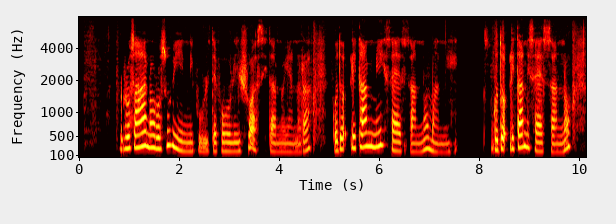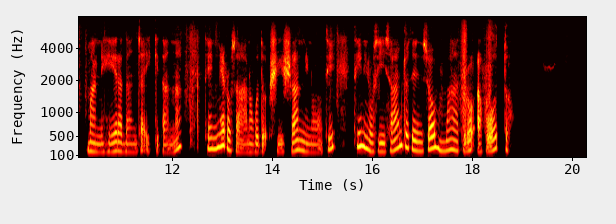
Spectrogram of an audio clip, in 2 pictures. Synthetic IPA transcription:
ɾɔsaːnɔɾɔsʊbiːnːɪfʊ̰lt̪ɛfoːliːʃːɔɐsːɪ̥t̪ɐnːɔjɐnːɐɾɐ | ɔd̪ʔɪt̪ɐnːɪsɐjsːɐnːɔ | ɡɔd̪ɔʔɪt̪ɐnːɪsɐjɐsːɐnːɔ | mɐnːɪɦe̞ːɾɐd̪ɐnt͡ʃːɐ̰ʔɪ̰kːɪt̪ɐnːɐt̪ɛnːɛɾɔsa̰ːnɔɡɔd̪ɔ̰ʃiːʃːɐnːɪnoːt̪ɪt̪ɪnɪɾɔsiːsaːnt͡ʃːɔt̪ɛnsɔmaːt̪ɪɾɔ̰ʔɐfɔ̰ːt̪ːɔ

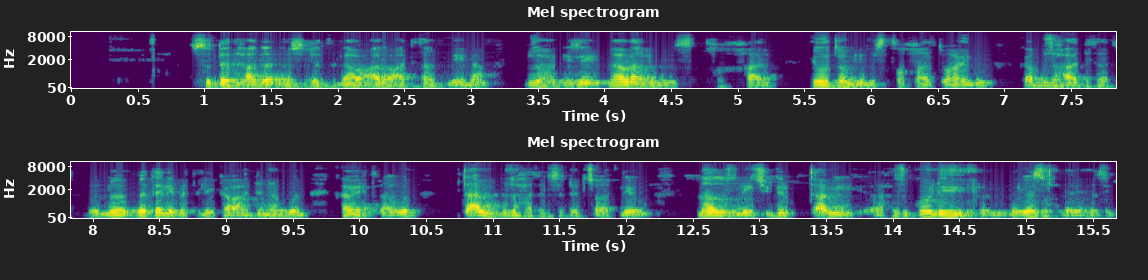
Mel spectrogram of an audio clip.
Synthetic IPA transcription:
sɨd̪ːɐt̪ħad̪ɐnaβsɨd̪ːɐt̪laβʕaɾɐwʕa̰d̪ːɐt̪ʰat̪nɐjna | bɨzuħaɡize̞naβɾalɨmɨt͡sʼt̪ʰːɨ̥xɨxxal | hiwot̪ʰo̞mlɨmɨt͡sʼt̪ʰɨxɨhalt̪ʰɐβahilu | kʰaβbɨzuħaʕad̪ːɐt̪ʰat̪bɐt̪ʰɐlɐjbɐt̪ʰɐlɐjkʰaβʕad̪ːɨnawʊnkʰaβʔeɾt̪ʰɨɾawʊn | b̥ɨt̪ʼaʕmibɨzuħazɨnsɨd̪ːɐt̪sɐβat̪niɾu | nazozɨnɐjt͡ʃɨɡːɨɾbɨt̪ʼaʕmiħɨzɡolihukɐnnɐbɐzɨħlɐjuħɨzi

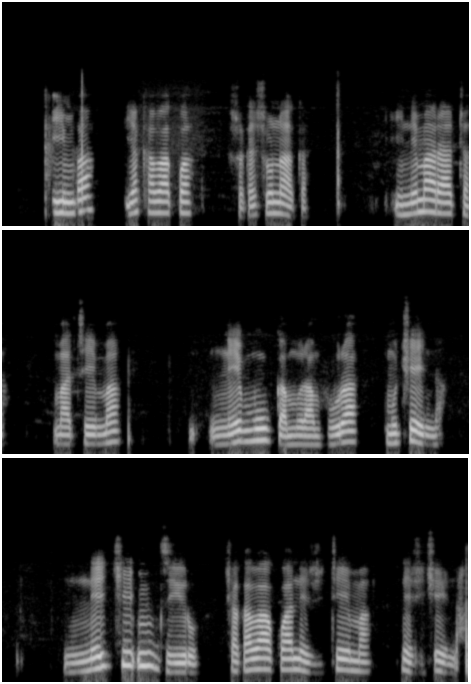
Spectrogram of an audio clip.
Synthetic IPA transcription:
imba | jakʰaʋakwa | ʐ̥akaʃo̞naːka | ine̞maɾatʰa | matʰe̞ma | ne̞muɡʱamuɾaɱvuɾa | mut͡ʃe̞ːna | ne̞t͡ʃid͡ziɾo̞ | t͡ʃakaʋakwane̞ʐitʰe̞ma | ne̞ʐit͡ʃe̞ːna

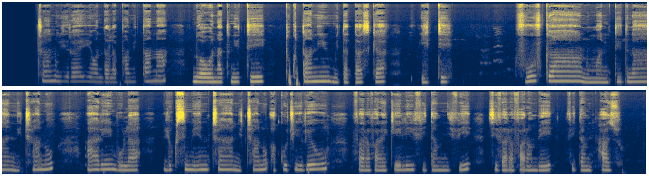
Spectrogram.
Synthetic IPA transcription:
ʈ͡ʂanuiɾajewand̪aləpʰamit̪anə | nuawanat̪init̪i | t̪uku̥t̪animit̪ad̪̥asi̥kʲə | it̪i | v̥uvu̥kənumanid̪̥id̪inəniʈ͡ʂanu | aɾimbulə | luksimeniʈ͡ʂəniʈ͡ʂanuʔakuʈ͡ʂiɾew | v̥aɾavaɾakʰeliv̥it̪aminiv̥i | sivaɾava̰ɾambe | v̥it̪aminihazu̥

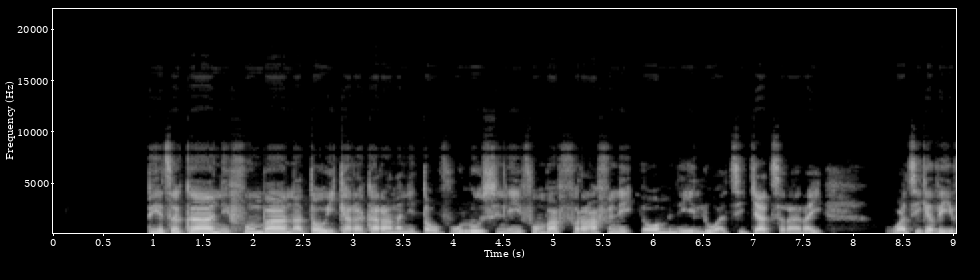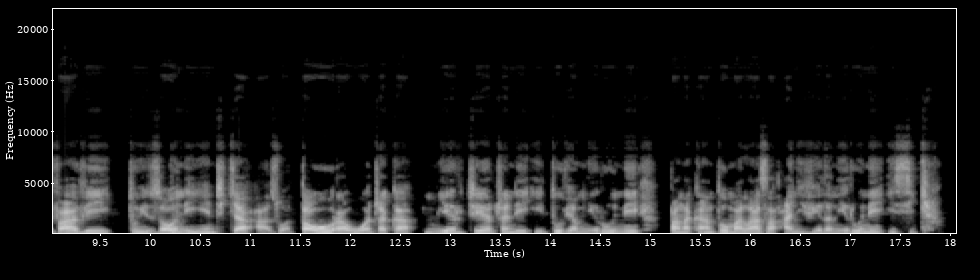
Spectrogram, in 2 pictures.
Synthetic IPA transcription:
b̥et͡sakənifumbənat̪awikʲaɾakaɾananit̪awvulusinifumbəfiɾafiniawaminiluat͡sikʲət͡siraɾaj | w̰at͡sikʲəveivavit̪uizawnieɳɖ͡ʐi̥kʲəʔazuat̪awɾʔaɦuaʈ͡ʂəkamieɾiʈ͡ʂeɾaʈ͡ʂəniʔit̪uvjaminiɾunipana̰kant̪oma̰la̰zaʔanivelaniɾuniʔisikʲə̥

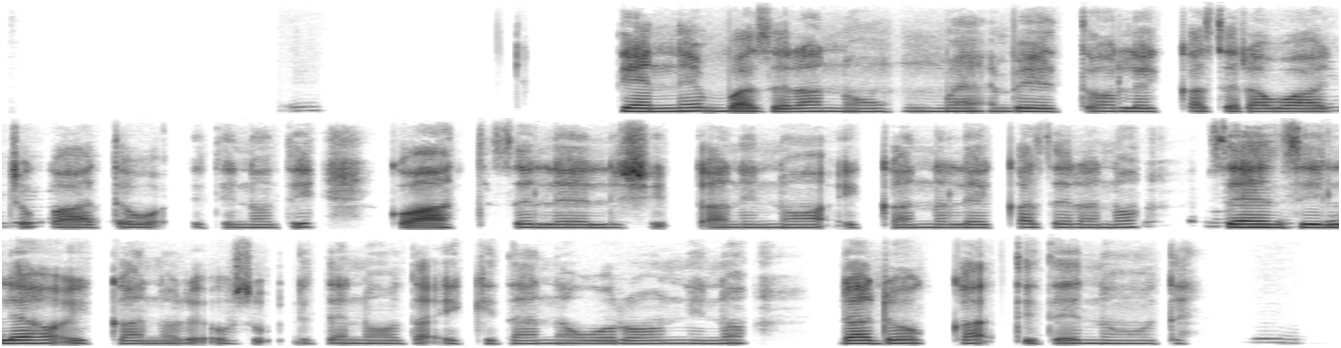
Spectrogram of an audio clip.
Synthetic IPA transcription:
t̪ɛnːɛbɐsɛɾɐnoːhʊmːɐɐbe̞ːt̪ːɔlɛkːɐsɛɾɐwaːt͡ʃːɔkaːt̪ːɛwɔ̰ɗɪt̪ɪnɔt̪ɪkɔɐt̪ːɪ̥sɛleːlːɪʃɪᶑːɐ̰nɪnɔwaʔɪkːɐnːɐlɛkːɐsɛɾɐnɔseːnzɪlːɛhɔʔɪkːɐnɔɾɛ̰ʔʊsʊʔɪt̪ɛnoːt̪ɐ̰ʔɪkːɪt̪ɐnːɐwɔɾonːɪnɔ | d̪ɐd̪ɔkɐt̪ʼːɪt̪ɛnoːt̪ɛ

